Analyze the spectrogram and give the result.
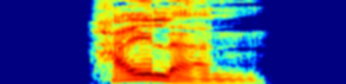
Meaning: dative plural of Heiler
- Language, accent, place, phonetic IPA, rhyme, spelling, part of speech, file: German, Germany, Berlin, [ˈhaɪ̯lɐn], -aɪ̯lɐn, Heilern, noun, De-Heilern.ogg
